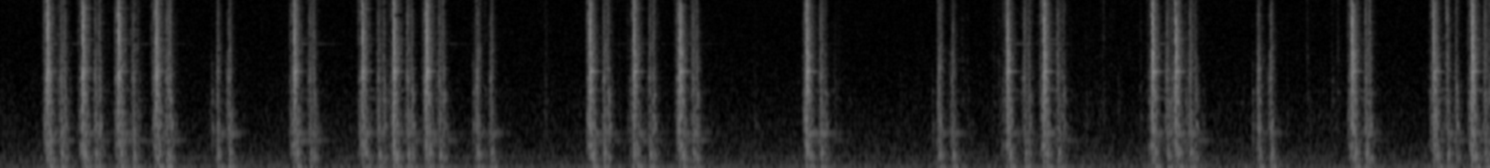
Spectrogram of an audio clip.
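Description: A vintage metal manual typewriter with round keys and typebars is typed on by the fingertips of both hands. Bright, sharp clacks of the typebars come in quick bursts separated by short pauses, each strike dying away almost instantly.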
